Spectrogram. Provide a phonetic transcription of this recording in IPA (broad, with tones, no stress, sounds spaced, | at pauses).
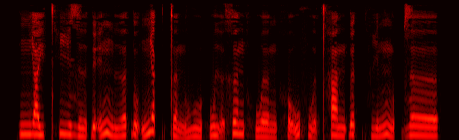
ɲ a˧ j t̪ʰ i˧ z ɨ˨˩ ɗ ḛ˧˥ ŋ ɨ˨˦ ə̯ ɗ o̰˧˨ ɲ a˦˥ k̚ t̪ ə˧˩ n v u˨˩ h w ɨ̰˧˨ ə̯ x ə˧ n h w əː˨˩ ŋ h o̰˧˥ w f ṵ˧˨ ə̯ t̪ʰ a˧ n ɗ ə˦˥ t̚ f i˨˦ n ŋ ə˨˩ p̚ z əː˧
